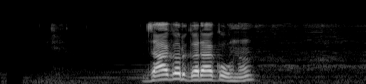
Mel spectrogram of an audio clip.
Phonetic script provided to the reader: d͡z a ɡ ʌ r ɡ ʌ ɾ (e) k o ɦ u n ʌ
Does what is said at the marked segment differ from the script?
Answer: yes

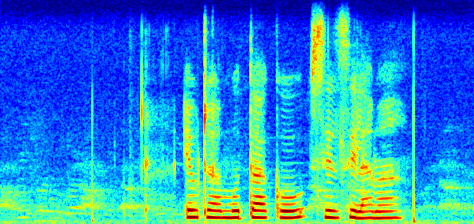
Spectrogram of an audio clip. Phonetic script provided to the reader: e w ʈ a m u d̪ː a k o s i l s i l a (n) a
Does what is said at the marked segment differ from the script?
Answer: yes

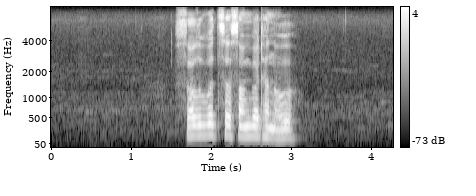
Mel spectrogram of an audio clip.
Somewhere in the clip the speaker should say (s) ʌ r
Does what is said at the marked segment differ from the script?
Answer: no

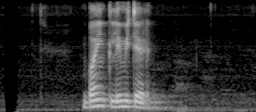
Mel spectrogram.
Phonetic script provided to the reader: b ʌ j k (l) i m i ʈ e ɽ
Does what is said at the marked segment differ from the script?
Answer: no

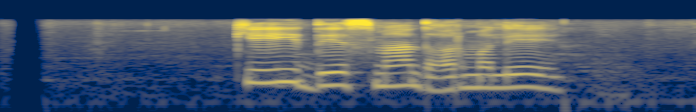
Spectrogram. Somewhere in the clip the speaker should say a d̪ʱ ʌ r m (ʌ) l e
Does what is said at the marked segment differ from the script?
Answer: no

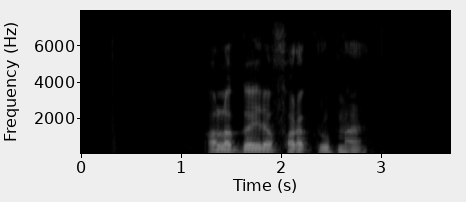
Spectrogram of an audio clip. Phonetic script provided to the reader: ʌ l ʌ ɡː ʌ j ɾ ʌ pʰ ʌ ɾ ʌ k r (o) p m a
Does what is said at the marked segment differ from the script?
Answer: yes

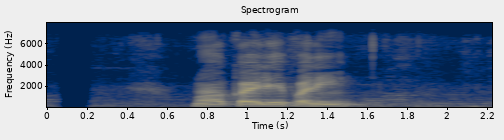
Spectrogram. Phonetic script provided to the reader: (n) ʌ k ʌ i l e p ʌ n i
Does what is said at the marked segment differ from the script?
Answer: yes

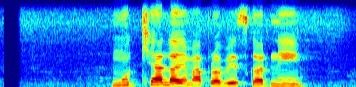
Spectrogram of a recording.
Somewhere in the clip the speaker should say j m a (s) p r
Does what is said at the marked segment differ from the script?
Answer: yes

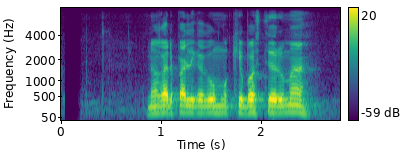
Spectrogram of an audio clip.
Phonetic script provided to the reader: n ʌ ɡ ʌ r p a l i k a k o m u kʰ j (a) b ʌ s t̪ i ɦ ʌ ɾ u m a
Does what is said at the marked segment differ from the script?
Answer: yes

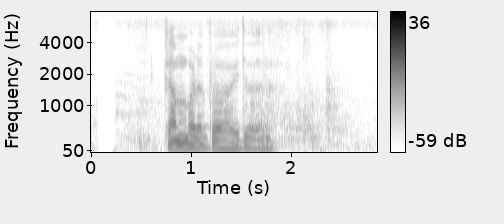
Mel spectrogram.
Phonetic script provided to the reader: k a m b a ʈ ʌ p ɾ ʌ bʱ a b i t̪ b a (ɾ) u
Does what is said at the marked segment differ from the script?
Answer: no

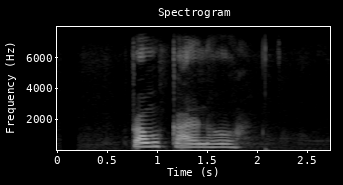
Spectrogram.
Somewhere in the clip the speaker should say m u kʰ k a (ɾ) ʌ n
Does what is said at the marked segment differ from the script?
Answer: no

